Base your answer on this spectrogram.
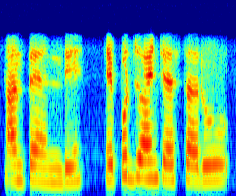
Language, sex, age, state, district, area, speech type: Telugu, female, 18-30, Andhra Pradesh, Nellore, rural, conversation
